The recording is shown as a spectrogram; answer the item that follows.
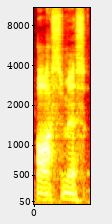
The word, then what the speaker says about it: Asmus: rings goth mog by awesomes studios forgive me if i butchered that if i didn't say it right but i pronounce it as awesome studios asmus this is their rendition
